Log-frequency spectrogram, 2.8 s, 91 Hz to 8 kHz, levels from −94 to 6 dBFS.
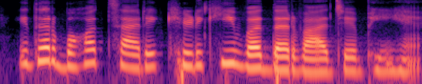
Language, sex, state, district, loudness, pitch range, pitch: Hindi, female, Jharkhand, Palamu, -17 LUFS, 185-270 Hz, 230 Hz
